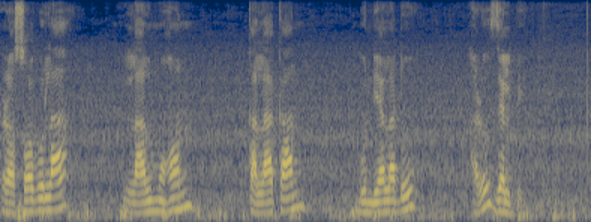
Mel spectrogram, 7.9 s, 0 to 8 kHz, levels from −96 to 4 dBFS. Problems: none marked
